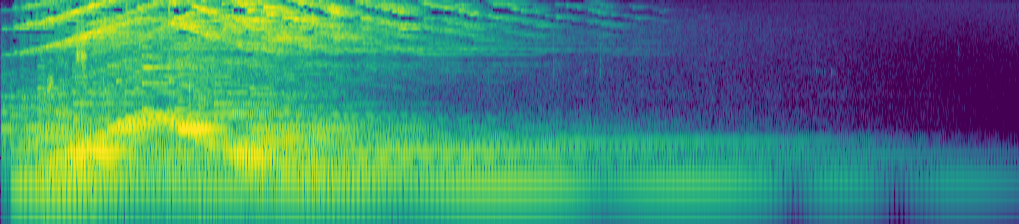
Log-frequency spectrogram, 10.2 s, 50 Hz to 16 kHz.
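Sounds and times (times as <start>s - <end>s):
fantasy glissando: 0.0s - 5.1s.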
